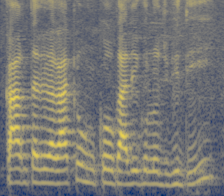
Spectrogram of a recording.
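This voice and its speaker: A middle-aged woman speaking Hindi with a Bhojpuri tinge is interviewed as the mother of the deceased, giving emotional testimony. Her mid-range voice moves at a moderate pace with fairly even intonation. She rambles, repeats herself, and acts out what others said to her.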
